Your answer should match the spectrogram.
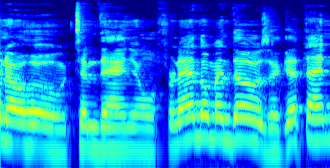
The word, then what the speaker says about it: Mendoza: You say it wrong. It's Mendoza.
